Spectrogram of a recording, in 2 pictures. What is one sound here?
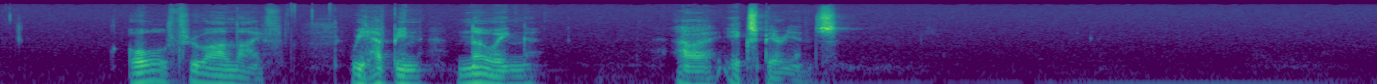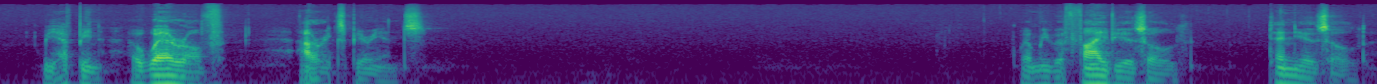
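A middle-aged man speaks calmly and slowly into a close microphone, with long pauses.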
